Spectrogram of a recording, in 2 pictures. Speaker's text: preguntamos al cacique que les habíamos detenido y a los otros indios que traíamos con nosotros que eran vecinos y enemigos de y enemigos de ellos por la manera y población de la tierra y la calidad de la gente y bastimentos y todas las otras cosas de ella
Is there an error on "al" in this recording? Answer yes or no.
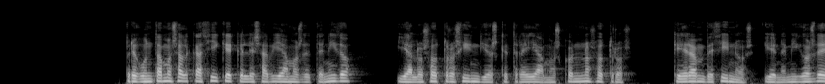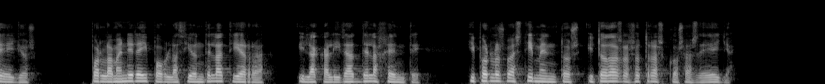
no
